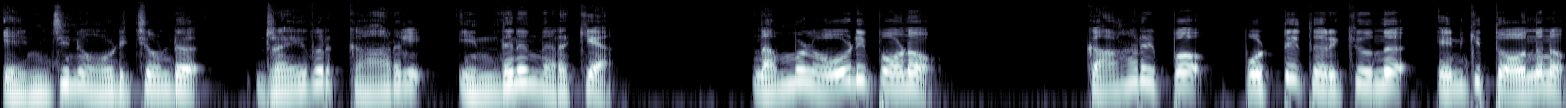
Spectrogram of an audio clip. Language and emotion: Malayalam, fearful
